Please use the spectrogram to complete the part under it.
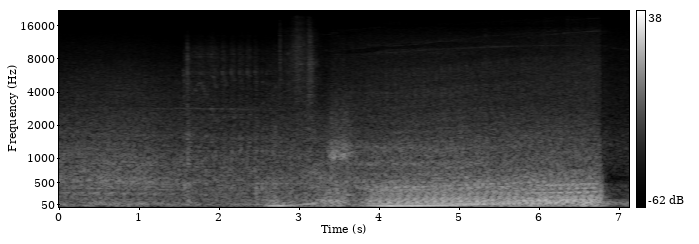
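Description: A Scania truck in Euro Truck Simulator 2 drives with a steady engine drone that swells louder midway, holds, then cuts off abruptly near the end.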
